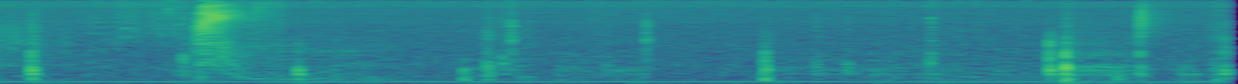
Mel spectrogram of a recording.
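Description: Faint handling noise of a cardboard box held in the hands: a short rustle a little under a second in and a few scattered light clicks, over a steady low hum.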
